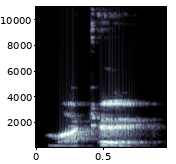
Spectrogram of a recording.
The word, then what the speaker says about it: martyred: The word is correctly pronounced as martyred.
